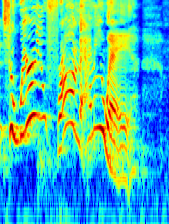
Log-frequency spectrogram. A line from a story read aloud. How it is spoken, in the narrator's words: I just blurted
